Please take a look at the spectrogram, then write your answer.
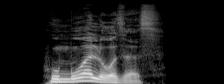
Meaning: strong/mixed nominative/accusative neuter singular of humorlos
- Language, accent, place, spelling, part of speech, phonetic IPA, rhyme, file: German, Germany, Berlin, humorloses, adjective, [huˈmoːɐ̯loːzəs], -oːɐ̯loːzəs, De-humorloses.ogg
